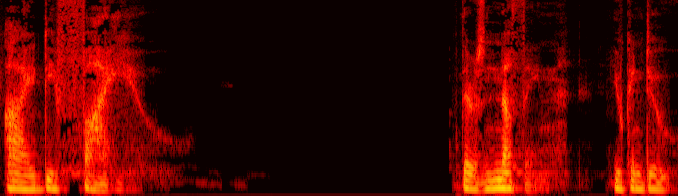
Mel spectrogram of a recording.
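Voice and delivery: low, very soft, measured refusal; grave acted defiance, barely voiced by the end; hushed defiance. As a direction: defy them quietly, sinking almost to a whisper. Acted defiance, sinking very quiet.

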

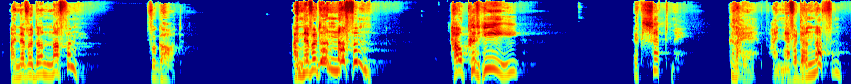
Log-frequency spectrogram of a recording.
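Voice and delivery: put-on old broken Scottish. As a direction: voice a poor dying Scotsman in broken Scottish. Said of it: "in his old broken Scottish".

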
